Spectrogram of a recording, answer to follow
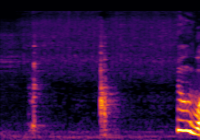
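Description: Meatballs sizzling in hot oil in a frying pan, a steady hiss, with two light knocks of the glass lid and spatula against the pan about a third of a second and a second in.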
